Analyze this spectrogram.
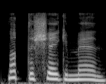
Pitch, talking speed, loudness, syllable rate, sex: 230 Hz, 225 wpm, -16 LUFS, 5.6 syllables/s, female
